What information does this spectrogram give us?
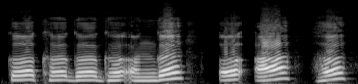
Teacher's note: तो कंठ से बोले जा रहे हैं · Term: कंठ वर्ण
